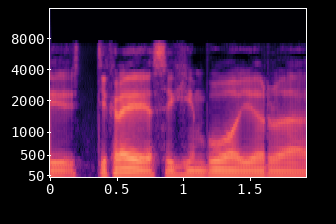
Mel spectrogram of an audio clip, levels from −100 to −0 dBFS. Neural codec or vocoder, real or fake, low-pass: codec, 16 kHz, 4 kbps, X-Codec, WavLM features, trained on Multilingual LibriSpeech; fake; 7.2 kHz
